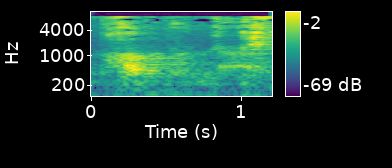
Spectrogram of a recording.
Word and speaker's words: Bhavananda: Bhavananda. I've used my Bengali accent. Bhavananda Roy. Right? That's how you pronounce it. Instead of Sanskrit, I have to speak in Bengali here.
